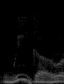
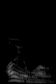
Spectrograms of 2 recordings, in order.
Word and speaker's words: Ouigo: Then Ouigo arrived in Spain in 2020, in the middle of the pandemic.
